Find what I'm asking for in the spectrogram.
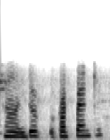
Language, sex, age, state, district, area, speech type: Kannada, female, 18-30, Karnataka, Gadag, urban, conversation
